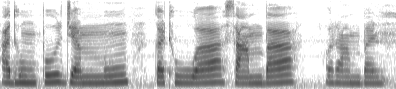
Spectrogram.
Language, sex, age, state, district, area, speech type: Dogri, female, 30-45, Jammu and Kashmir, Udhampur, urban, spontaneous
